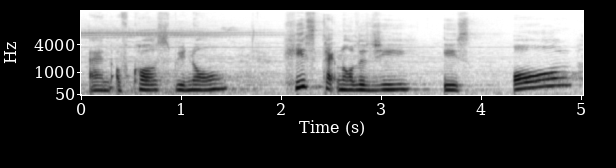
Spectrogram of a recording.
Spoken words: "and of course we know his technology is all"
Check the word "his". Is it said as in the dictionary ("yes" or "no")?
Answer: no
